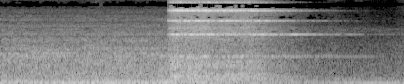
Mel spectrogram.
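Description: Schindler dry-type hydraulic freight elevator running, its pump motor giving a steady low hum. A single bell chime rings sharply a little under two seconds in and fades over about a second. The running sound then drops away as the car reaches the landing.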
